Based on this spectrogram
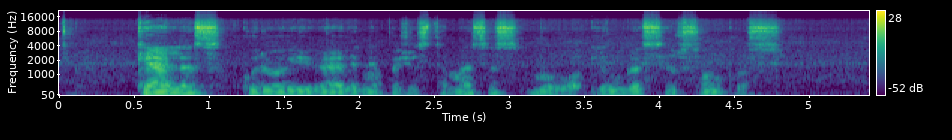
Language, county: Lithuanian, Telšiai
